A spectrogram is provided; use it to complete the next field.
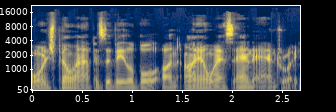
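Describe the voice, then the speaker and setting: Against a quiet background, a man with a plain, everyday voice speaks at a moderate pace with ordinary pitch variation. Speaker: podcast co-host. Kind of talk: scripted intro and outro reading.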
